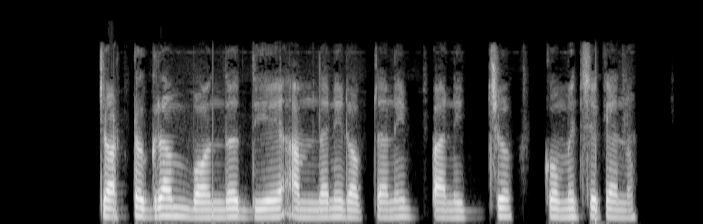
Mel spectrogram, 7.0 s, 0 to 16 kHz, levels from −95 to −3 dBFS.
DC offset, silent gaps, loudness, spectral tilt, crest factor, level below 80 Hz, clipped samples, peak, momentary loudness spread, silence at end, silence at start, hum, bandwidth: under 0.1%; 3.68-3.73 s, 5.31-5.44 s; -17 LUFS; -7 dB/octave; 18 dB; -52 dBFS; under 0.1%; 0 dBFS; 8 LU; 0.7 s; 1 s; none; 7.8 kHz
